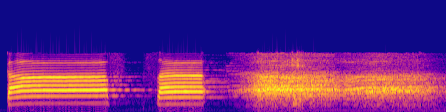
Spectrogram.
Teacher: زبان کا سرا اور اوپر کے دانتوں کے اندرونی کنارے، یہاں سے سا ادا ہوتا ہے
